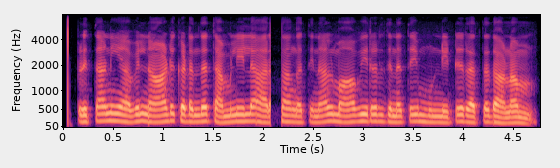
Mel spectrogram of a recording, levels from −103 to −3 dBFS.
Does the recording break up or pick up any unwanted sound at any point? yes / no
yes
